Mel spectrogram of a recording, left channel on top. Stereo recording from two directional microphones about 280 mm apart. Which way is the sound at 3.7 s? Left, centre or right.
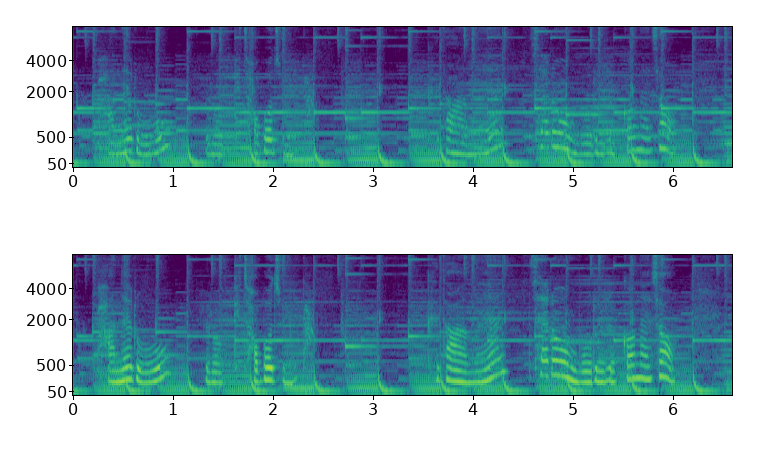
Right.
